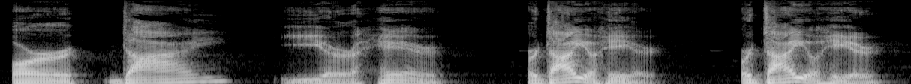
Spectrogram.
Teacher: Or 不被强调，可以弱化成一个发音叫 er,your 不被强调，也可以弱化成也，加个儿化音叫 your,所以变成 or dye your hair, or dye your hair, or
